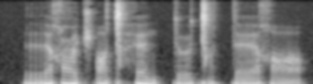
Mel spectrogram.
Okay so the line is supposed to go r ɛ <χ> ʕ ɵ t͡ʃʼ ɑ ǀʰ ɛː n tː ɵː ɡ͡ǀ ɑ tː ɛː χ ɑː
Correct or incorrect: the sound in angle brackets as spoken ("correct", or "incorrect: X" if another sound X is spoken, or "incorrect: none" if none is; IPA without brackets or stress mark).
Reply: correct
